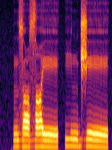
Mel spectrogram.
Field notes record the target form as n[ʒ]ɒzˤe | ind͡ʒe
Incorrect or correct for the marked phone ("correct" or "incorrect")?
incorrect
